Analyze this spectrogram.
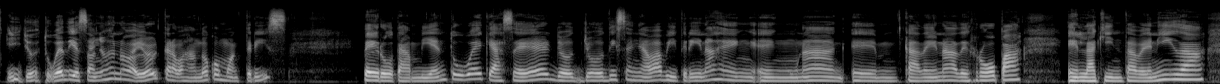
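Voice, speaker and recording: An unremarkable speaking voice goes at a fairly slow pace with ordinary pitch variation, on a very clean recording with a silent background. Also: woman, fairly low pitch for a woman. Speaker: cosmetics company president, former actress. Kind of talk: interview.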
